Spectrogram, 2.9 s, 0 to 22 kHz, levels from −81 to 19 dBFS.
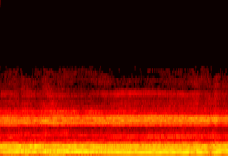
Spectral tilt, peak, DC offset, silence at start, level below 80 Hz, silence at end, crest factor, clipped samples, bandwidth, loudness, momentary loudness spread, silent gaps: -1 dB/octave; 0 dBFS; under 0.1%; 0 s; -62 dBFS; 0 s; 12 dB; under 0.1%; 11.5 kHz; -12 LUFS; 1 LU; none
